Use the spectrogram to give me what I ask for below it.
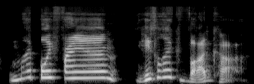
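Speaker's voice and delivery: put-on high, slow girl voice starting up; third girl. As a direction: lift it up coy and slow. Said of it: "the third girl says".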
